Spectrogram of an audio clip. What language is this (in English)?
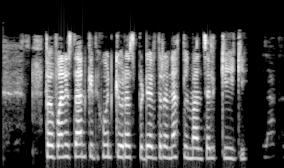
Pashto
